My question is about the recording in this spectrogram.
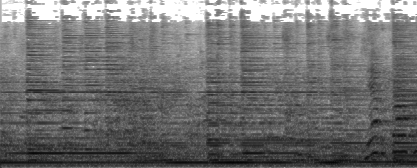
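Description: Acoustic guitar strummed live as the intro to a country song, with singing starting near the end.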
